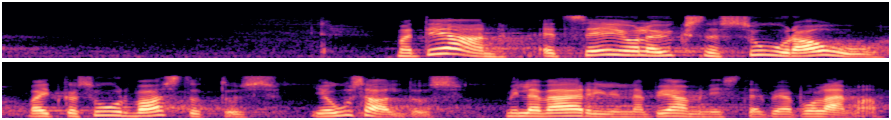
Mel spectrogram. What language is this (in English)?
Estonian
